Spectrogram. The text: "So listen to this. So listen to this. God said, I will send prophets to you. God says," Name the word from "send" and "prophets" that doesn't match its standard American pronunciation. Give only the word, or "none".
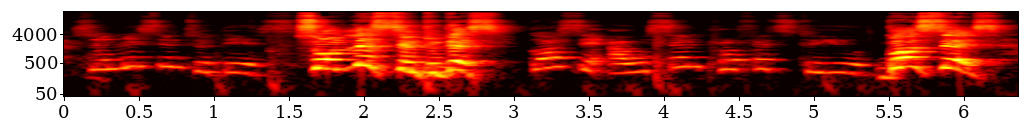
none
